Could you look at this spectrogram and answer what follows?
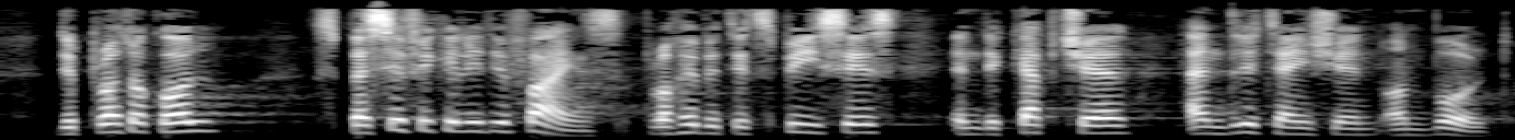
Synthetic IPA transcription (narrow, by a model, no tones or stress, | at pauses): d̪əpɾɔt̪ɔkɔl | spɛsɪfɪkɐlid̪ɪfãjnspɾɔɦɪbɪt̪ɪd̪spiːʃɪz | ɪ̃nd̪ɨkɛpt͡ʃəɾ | ɛ̃nd̪ɾɪt̪ɛ̃nʃənɔ̰̃nbɔːɾd̪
